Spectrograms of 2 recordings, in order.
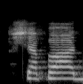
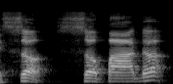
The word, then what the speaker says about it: सपाद: शपाद पंचवादनम शपाद षष्ठवादनम। नहीं श नहीं सपाद पंचवादनम सपाद सपाद पंचवादनम शपाद षड्वादनम शपाद सप्तवादनम शपाद स अष्टवादनम। सपाद बेटा स बोलते हुए हमारी जो जीवा है ना वो दांत को छुएगी।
